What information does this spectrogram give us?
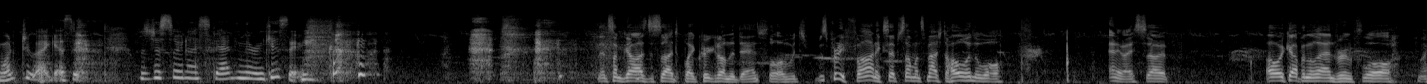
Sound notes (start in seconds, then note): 4.4 giggling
